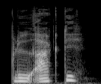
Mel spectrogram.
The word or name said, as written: blødagtig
